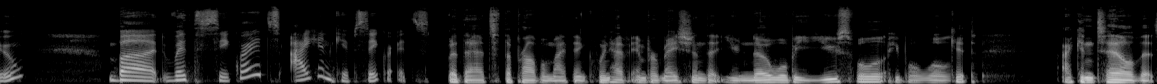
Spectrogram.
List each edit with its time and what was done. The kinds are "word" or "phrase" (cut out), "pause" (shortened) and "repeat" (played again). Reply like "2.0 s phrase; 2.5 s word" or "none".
6.1 s word; 8.9 s word; 9.5 s word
